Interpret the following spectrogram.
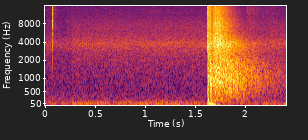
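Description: A single .22 Long Rifle shot from a Taurus PT-22 pistol near the end: one sharp crack that trails off over about half a second.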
